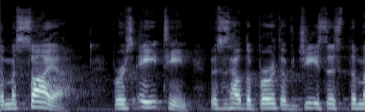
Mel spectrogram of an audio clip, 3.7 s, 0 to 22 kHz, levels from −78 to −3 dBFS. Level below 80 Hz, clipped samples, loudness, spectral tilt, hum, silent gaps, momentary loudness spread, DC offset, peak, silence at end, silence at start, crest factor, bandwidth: -64 dBFS; under 0.1%; -24 LUFS; -4.5 dB/octave; none; none; 13 LU; under 0.1%; -6 dBFS; 0 s; 0 s; 18 dB; 17.5 kHz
